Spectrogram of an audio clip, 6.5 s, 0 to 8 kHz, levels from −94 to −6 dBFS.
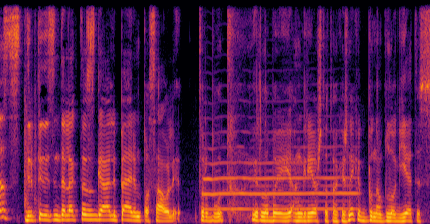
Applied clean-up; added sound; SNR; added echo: none; Trumpet; 12 dB; none.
